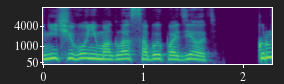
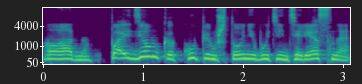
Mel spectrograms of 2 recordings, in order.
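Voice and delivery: plain

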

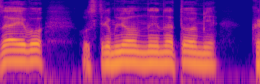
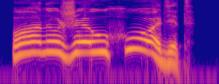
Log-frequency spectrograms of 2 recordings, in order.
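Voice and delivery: needling, thin, very high mocking voice; 12 semitones higher, 4 dB louder than usual. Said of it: "передразнил тонкий голос Томми".

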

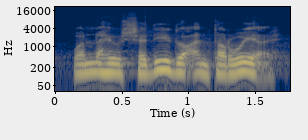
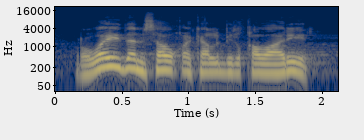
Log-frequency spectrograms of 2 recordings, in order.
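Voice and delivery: ordinary talk, nothing marked

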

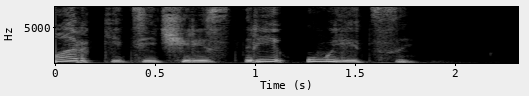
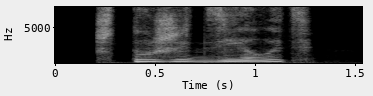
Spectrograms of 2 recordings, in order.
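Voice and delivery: plain

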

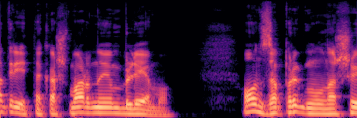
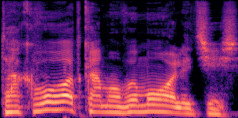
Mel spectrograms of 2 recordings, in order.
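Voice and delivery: murmured, mumbled words; 2 semitones higher than usual. Narrator reads a creature's reply to a sorcerer, muttering. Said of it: "пробормотал эйст".

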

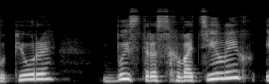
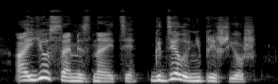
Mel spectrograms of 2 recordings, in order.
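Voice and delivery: ordinary delivery, nothing marked

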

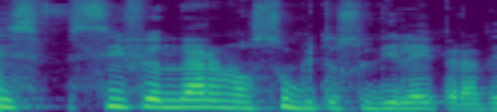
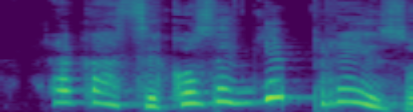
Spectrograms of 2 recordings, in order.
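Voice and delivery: very high, aghast, dismayed outcry; 10 semitones higher than usual. In a novel, a woman exclaims in dismay at the other girls. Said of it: "esclamò Gertrude sbigottita".

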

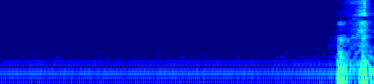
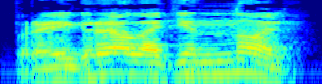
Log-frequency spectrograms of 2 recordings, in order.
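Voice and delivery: ordinary delivery

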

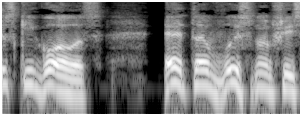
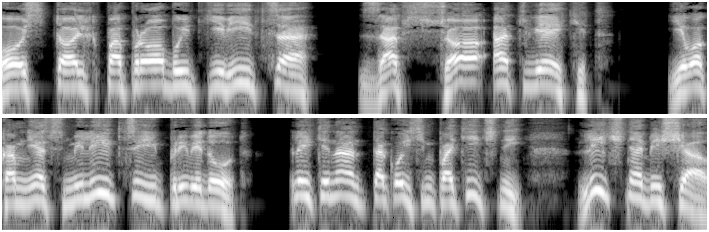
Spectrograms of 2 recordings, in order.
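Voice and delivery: severe, icy, stern, cold pronouncement. A woman answers a neighbor from a second-floor window; stern and cold. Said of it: "произнес сурово и холодно".

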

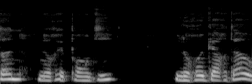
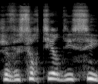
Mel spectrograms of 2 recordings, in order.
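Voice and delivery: loud, forceful crying out; 3 semitones higher, 7 dB louder than usual. A man leaps up in front of the doctor, crying out forcefully. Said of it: "s'écria-t-il avec force".

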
